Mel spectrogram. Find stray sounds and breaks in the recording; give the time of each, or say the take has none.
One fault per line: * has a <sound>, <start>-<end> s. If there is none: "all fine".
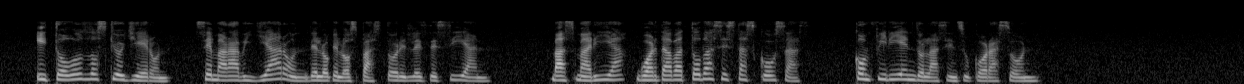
all fine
